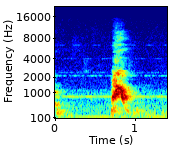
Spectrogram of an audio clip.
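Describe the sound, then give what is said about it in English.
A single short, high-pitched dog yip rings out clearly against a quiet background with a faint steady hum, lasting only a fraction of a second; the dog is reacting to a weather radio alert going off. “Over the dog yipping?”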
